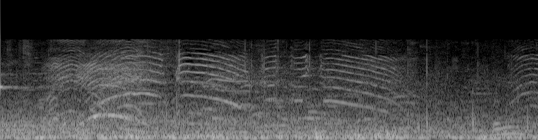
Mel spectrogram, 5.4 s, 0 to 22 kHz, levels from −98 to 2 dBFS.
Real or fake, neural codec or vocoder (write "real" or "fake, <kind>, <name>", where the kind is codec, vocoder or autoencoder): real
